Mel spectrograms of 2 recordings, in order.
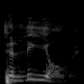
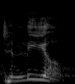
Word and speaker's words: teleo: That word there in the Greek literally is the word teleo, T-E-L-O, with a long O, teleo.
